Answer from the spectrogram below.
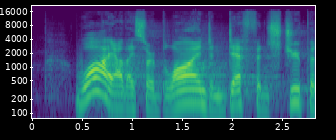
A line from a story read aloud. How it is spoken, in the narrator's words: asked the junior angel rather crossly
